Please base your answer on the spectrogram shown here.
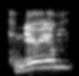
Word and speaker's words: Knieriem: today very excited to have with us Kevin canarium he is the chief Revenue officer for clar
